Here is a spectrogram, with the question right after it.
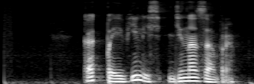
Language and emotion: Russian, neutral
